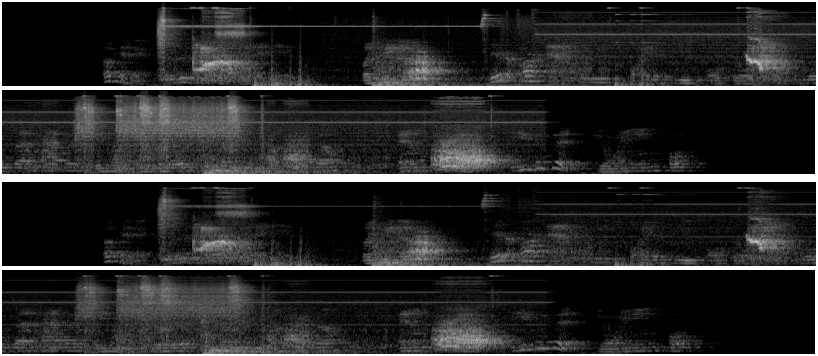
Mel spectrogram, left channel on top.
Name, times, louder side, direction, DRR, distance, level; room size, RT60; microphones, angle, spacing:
voice 1, 1.0-3.0 3.6-4.2 4.8-11.5 12.1-14.9, left 1 dB, 30° left, -9 dB, 3.6 m, -46 dB
sound 1, 1.3-1.6 2.0-7.3 7.9-8.6 9.0-9.1 9.3-13.3 13.6-14.3, equal, 55° right, 3.4 m, -46 dB
sound 2, 1.5-13.6, left 4 dB, 70° left, 1.7 m, -31 dB
sound 3, 8.2-8.4 8.7-9.7 10.5-11.2, left 1 dB, 10° left, 5.7 m, -51 dB
11.5 x 11.5 x 4.6 m, 0.77 s
head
